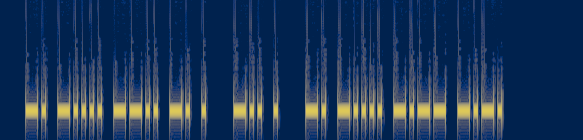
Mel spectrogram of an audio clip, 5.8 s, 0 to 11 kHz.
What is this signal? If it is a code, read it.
Morse code, heard as a keyed tone, about 29 wpm, 700 Hz. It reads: N6ZNE DE N6YC
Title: USA Callsign DE Callsign 30wpm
